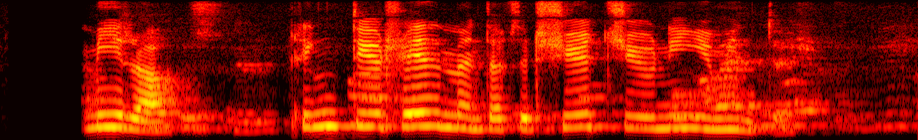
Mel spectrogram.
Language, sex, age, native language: Icelandic, female, 13, Icelandic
